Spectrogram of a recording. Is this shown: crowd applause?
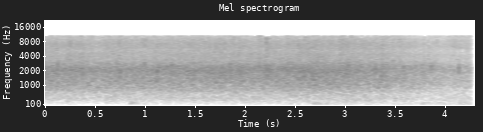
yes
